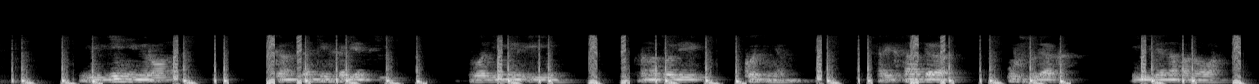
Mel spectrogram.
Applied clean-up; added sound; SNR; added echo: classical method WPE with log-MMSE.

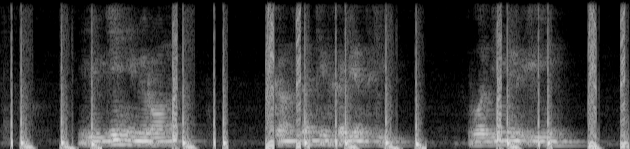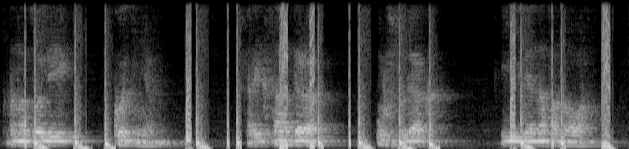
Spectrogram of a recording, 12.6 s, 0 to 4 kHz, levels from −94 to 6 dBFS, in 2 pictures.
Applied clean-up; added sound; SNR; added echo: none; Scratching (performance technique); -1 dB; reverberation time 0.6 s.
